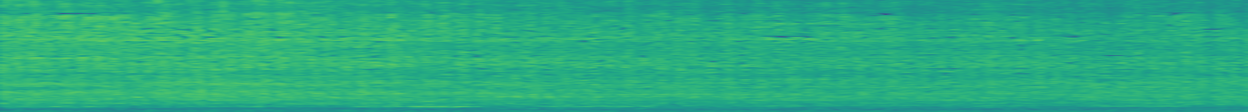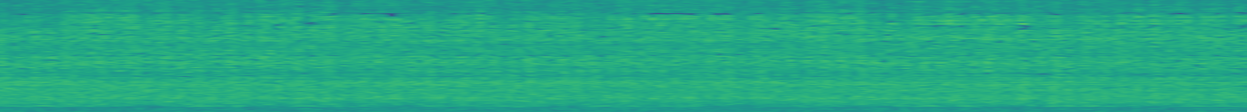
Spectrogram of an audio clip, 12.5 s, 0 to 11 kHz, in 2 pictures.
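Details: Lada Niva 1.7 after a no-start problem, now settled into an even, steady idle with no misses or knocks and running smoothly.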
